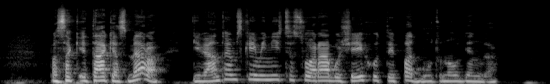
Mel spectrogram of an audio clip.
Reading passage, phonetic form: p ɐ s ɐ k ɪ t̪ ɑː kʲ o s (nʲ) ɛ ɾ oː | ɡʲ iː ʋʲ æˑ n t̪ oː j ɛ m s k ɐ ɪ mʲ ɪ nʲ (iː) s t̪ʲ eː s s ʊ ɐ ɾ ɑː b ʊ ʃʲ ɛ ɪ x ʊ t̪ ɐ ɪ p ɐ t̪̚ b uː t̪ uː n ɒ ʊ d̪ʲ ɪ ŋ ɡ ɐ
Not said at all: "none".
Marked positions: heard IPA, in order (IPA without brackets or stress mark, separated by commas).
mʲ, iː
